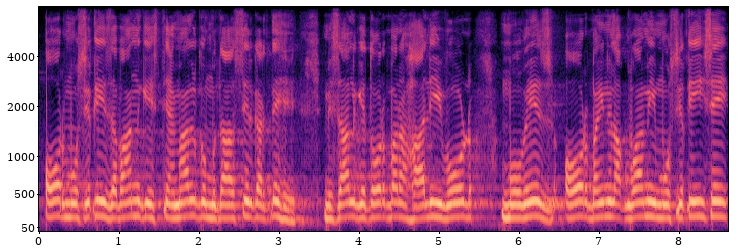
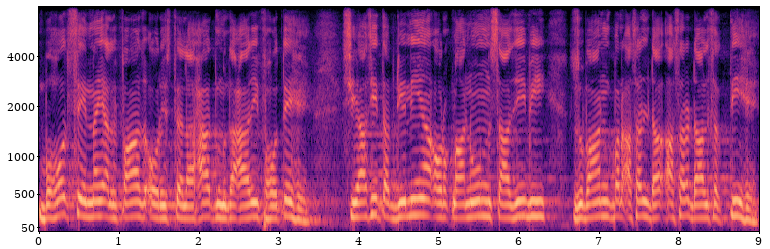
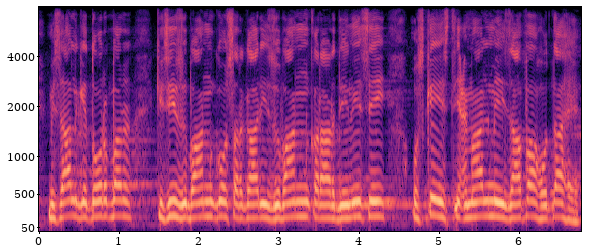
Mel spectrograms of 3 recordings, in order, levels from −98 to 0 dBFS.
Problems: constant background noise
